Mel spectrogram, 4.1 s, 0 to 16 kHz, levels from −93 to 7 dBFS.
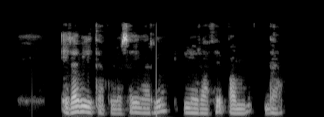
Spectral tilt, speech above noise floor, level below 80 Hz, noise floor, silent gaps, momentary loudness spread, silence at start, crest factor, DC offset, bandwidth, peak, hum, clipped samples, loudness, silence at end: -5.5 dB/octave; 35 dB; -66 dBFS; -60 dBFS; none; 19 LU; 0.75 s; 24 dB; under 0.1%; 7.8 kHz; -2 dBFS; none; under 0.1%; -23 LUFS; 0.55 s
